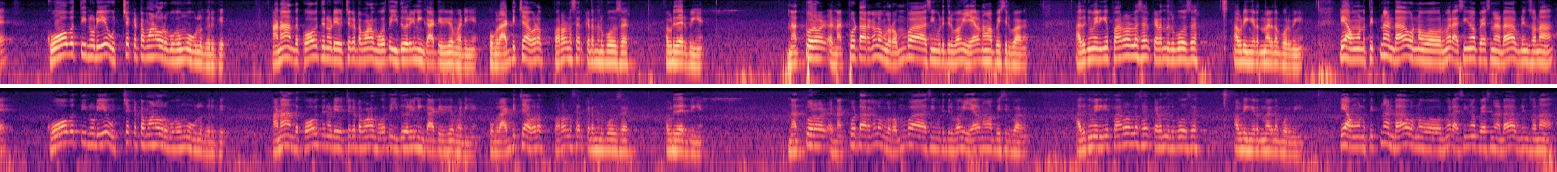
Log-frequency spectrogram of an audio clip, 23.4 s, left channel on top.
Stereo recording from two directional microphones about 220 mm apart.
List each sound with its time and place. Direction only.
0.8 s a man's voice: 50° left (ahead or behind)
11.9 s a man's voice: 55° left (ahead or behind)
